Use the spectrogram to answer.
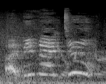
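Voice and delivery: very high, squealed jab; high-pitched taunt. Real, not acted. Mock sympathy for rival fan.

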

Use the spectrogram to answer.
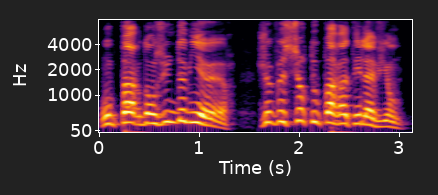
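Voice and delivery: loud, high urgent orders; father shouting angrily; impatient shouting. A narrator's reading. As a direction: yell it out, in a rush to leave. Father keeps shouting, in a hurry.

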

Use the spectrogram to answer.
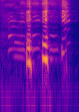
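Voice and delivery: short, very high chuckle. A narrator's reading. Once-miserable character finds laughter, short high chuckle. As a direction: let out a little acted chuckle. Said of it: "And then he chuckled".

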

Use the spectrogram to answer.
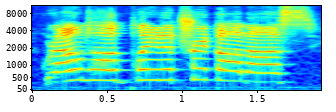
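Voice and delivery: high, very loud angry yell. A narrator's reading. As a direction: shout the news of the trick. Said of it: "he yelled".

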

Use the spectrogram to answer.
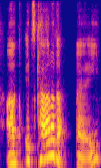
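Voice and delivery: a light mock Canadian accent with a tagged-on eh; lightly put-on Canadian accent. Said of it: "that is my one and only Canadian impression".

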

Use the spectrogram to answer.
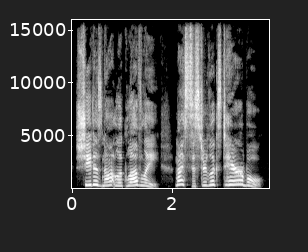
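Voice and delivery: high, loud indignant outburst; silent shout. Acted. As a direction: yell it in outrage at Robert. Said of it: "wanted to shout at Robert".

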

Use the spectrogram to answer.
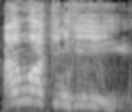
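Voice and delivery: put-on high, slow, drawn-out New York accent. Friend copying the catchphrase back, exaggerated New York accent. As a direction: stretch it like a hammed-up New Yorker. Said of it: "to do the accent".

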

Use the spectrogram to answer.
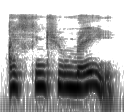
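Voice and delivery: composed, lightly needling; cool. A narrator's reading. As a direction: grant it coolly. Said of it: "said the Duke coolly".

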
